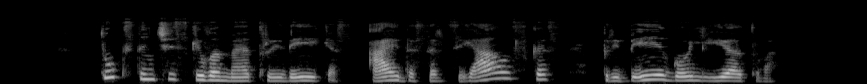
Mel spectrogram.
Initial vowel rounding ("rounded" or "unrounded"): rounded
